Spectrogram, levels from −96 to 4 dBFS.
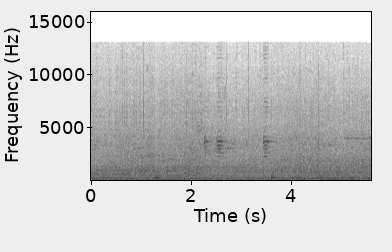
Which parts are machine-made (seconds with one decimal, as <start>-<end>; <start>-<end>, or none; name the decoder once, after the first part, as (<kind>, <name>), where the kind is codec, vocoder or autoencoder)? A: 0.0-2.0 (vocoder, BigVGAN v2); 5.0-5.6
